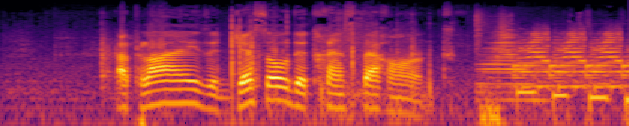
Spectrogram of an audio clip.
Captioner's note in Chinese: 假法语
